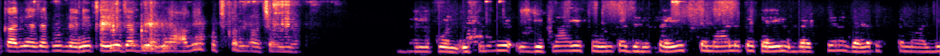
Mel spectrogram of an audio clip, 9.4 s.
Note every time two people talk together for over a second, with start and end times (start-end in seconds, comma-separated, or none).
none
